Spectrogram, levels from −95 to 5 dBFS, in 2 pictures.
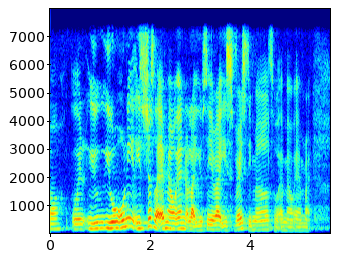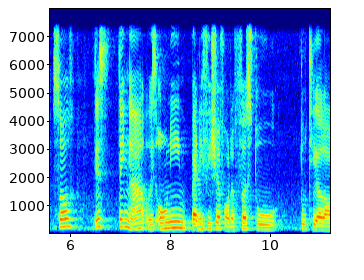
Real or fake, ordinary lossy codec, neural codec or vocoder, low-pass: real; none; none; 7.2 kHz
